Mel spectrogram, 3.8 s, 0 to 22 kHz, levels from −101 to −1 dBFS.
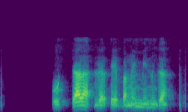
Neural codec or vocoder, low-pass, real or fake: vocoder, 22.05 kHz, 80 mel bands, WaveNeXt; 5.4 kHz; fake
